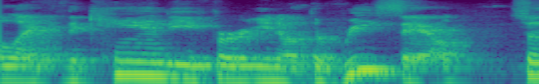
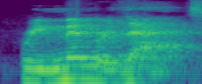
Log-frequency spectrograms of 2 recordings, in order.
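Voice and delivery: mock stern delivery; 2 semitones lower than usual. Retelling what a daughter said on coming back: imitating a stern warning. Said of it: "this real stern face".

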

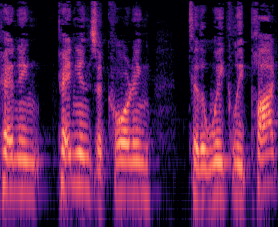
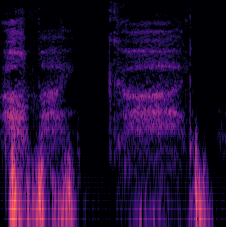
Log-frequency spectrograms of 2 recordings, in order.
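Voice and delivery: very soft, breathy, barely voiced whisper. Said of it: "I'll just whisper".

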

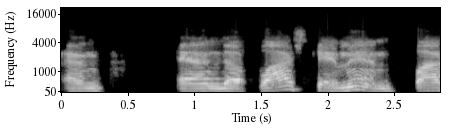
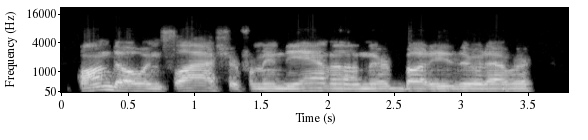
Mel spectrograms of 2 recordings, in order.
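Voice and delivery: plain

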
